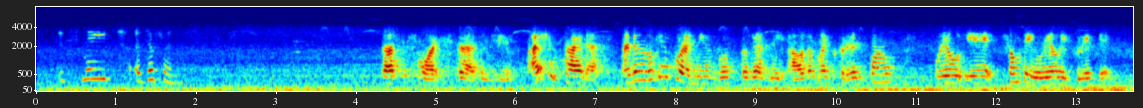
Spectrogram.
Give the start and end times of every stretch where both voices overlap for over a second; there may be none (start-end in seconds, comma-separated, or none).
none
